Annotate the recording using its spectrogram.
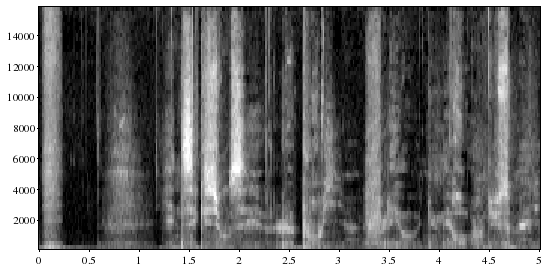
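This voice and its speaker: A man whispers over noticeable background noise. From Northern France. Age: 20s. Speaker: ASMR artist. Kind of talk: ASMR video. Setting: bedroom. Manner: whispered.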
